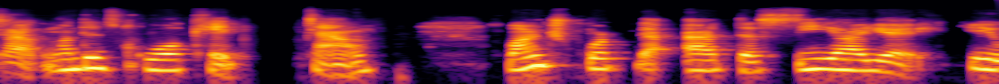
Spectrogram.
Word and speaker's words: Bunche: It's not Bunche because we can't pronounce it, but we call it Bunche.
